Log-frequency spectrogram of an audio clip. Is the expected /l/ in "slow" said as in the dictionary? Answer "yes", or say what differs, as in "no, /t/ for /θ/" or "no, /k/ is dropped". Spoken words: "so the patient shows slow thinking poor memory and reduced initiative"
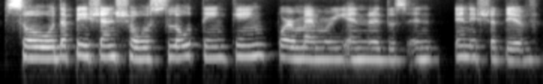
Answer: yes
